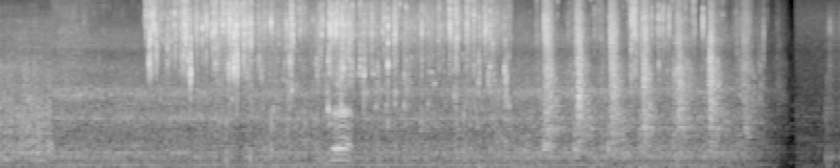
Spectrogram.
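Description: Rust-tinged rinse water gushing out of a motorcycle fuel tank's filler neck and splashing onto concrete, a continuous spatter that starts about a second and a half in and tails off just before the end.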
